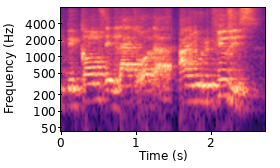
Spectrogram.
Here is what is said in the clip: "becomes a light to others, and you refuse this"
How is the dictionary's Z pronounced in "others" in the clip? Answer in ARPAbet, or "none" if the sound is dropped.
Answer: none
